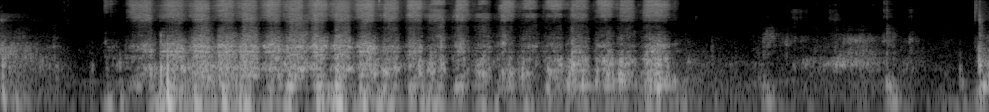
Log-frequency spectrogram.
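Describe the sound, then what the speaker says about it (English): A wire brush scrubs rusty dry residue from the channel of a knitting machine, a close, fast rhythmic rasping that runs for several seconds, then slows to lighter strokes. "once you've wire brushed the rusty dry residue out and you've wiped it down"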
